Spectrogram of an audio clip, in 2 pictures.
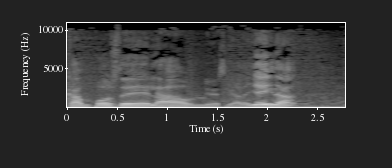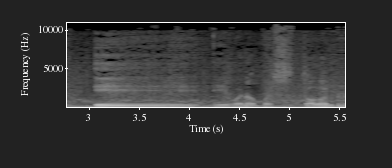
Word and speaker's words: Lleida: lo he dicho bien, Lleida. – Lo has dicho bien por una vez, oh, sí señor.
